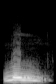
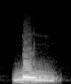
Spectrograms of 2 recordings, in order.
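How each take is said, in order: First: "nung" again with the same low falling tone; low tone demo. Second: "nung" said with a low, falling tone; low tone demo. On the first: Teacher repeating "nung" for students, low and falling. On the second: Teacher showing students the tone of "nung", low and falling. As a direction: drop the pitch on "nung" and let it fall. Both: Shown as a demonstration. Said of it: "intonation basse".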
